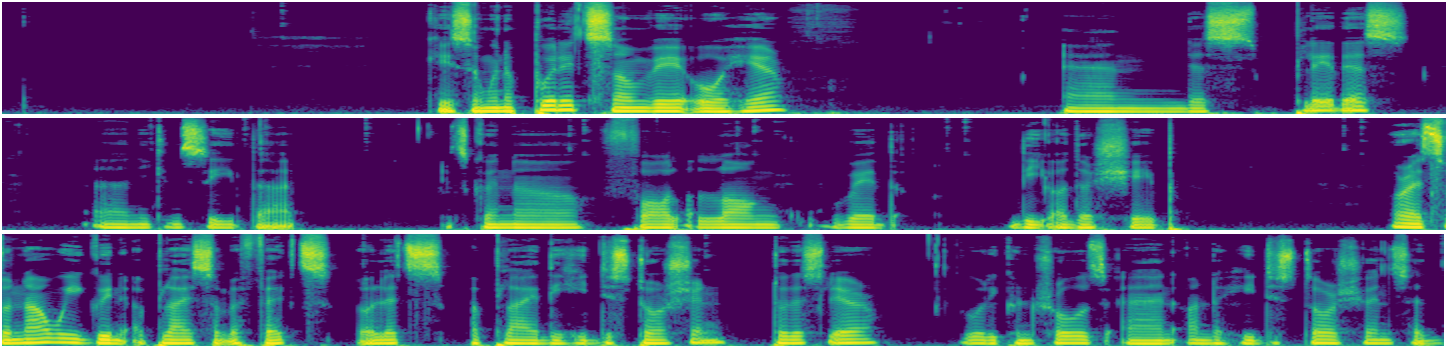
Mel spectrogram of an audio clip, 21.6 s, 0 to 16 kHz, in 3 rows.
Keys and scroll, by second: 0.8 shift+space, 1.1 shift+space, 4.5 shift+0, 4.7 shift+Return.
